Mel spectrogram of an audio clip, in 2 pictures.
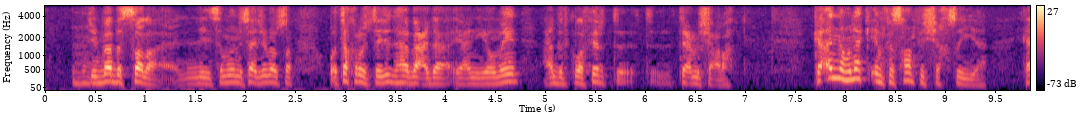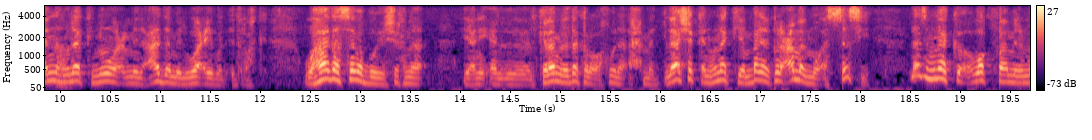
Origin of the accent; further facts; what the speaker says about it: Alexandria, Alexandria Governorate, Egypt; أنا من الإسكندرية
